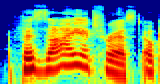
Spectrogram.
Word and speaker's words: Physiatrist: Physiatrist.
